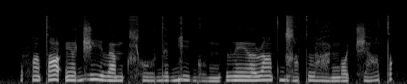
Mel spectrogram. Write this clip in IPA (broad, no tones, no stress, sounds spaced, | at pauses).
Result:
θ ã tˤ ɨ ʔ ẽ ɐ̯ d͡ʒ i ð a m t͡ɕʰ o̤ d ɘ ɡ i ɡ o̤ m | ð ẽ ɐ̯ ɹ ĩ tˤ d͡ʑ a̤ tˤ ð a̤ ŋ ɔ t͡ʃ a̤ tˤ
